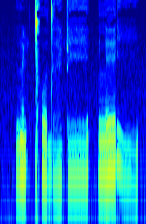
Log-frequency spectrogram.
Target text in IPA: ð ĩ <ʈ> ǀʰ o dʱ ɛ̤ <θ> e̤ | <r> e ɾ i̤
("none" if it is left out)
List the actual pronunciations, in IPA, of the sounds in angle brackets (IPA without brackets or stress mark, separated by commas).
ʈ, ʈ, l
